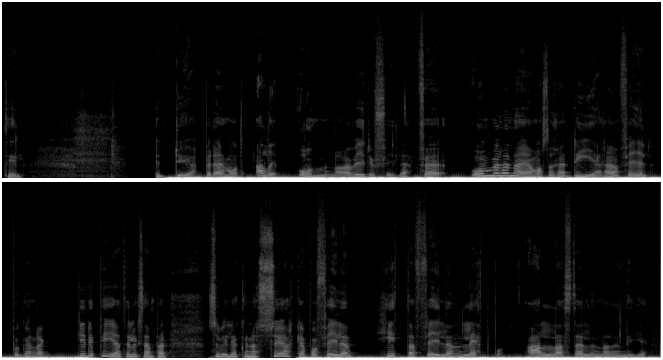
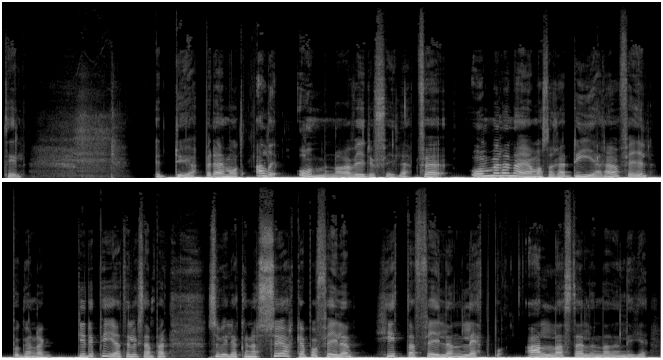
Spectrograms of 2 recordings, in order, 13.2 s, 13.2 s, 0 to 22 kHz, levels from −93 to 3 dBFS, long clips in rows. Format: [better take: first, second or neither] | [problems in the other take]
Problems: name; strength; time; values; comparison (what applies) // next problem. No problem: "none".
second | low rumble; loud; from 1.5 to 7.5 s and from 9.5 s on; 4 dB below the speech; faint in the second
